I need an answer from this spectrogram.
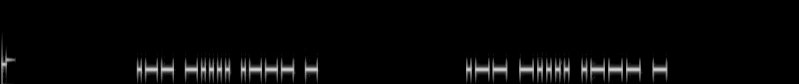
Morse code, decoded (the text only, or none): W6JT W6JT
